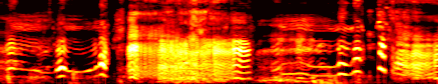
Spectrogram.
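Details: Two wolfdog puppies clowning around and vying over a rope toy: a few short, rising, whiny yips, then a rough, noisy growling stretch, followed by more wavering whines and yelps.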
